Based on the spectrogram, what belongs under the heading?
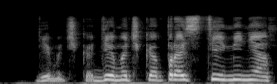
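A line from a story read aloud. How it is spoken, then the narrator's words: Girl sobbing. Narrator (Russian): рыдала девушка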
